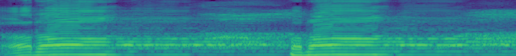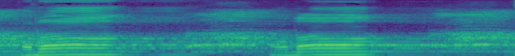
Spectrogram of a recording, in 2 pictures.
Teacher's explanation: জিহ্বার আগার পিঠ ওপরে লাগিয়ে 10 নাম্বার মাখরাজ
